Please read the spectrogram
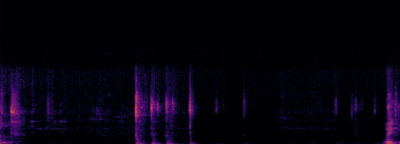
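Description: Typing on a computer keyboard: a quick run of keystrokes about a second and a half in, with a few faint taps before and after.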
